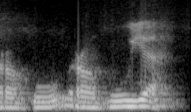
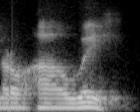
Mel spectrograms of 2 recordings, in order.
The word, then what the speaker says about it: Rahuyah: Kalau ahli hadis membacanya dengan Ishak bin Rahuyah. Kalau ahli bahasa membacanya dengan Ishak bin Rohawi.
